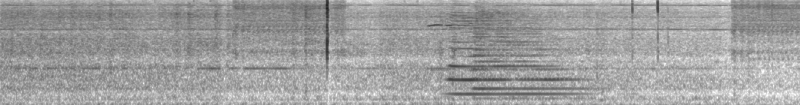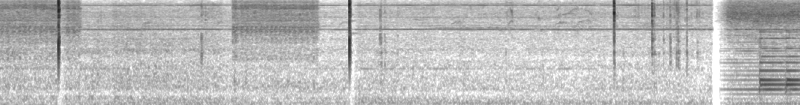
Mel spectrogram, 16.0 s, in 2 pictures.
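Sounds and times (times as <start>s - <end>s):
train wheels rumbling on rail: 0.0s - 9.7s.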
